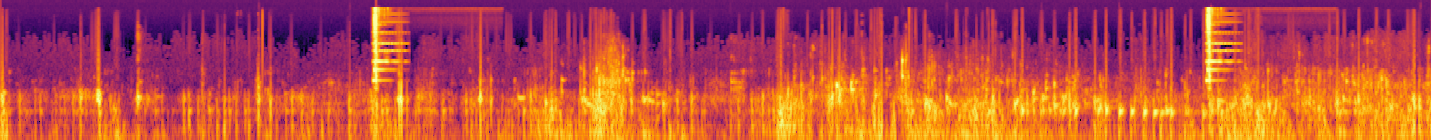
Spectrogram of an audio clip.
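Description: Muffled underwater rumbling and water movement picked up by an action camera held underwater while a snorkeller digs objects out of the silty seabed. Two sharp clicks with a brief ringing tone come about four seconds in and near the end.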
